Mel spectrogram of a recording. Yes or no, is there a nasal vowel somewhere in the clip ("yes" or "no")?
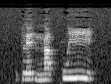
no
